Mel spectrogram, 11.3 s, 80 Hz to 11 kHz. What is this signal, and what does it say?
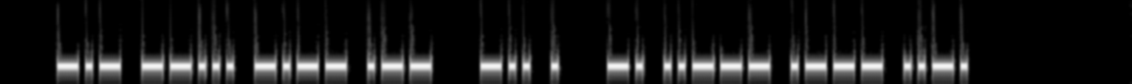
Morse code, heard as a keyed tone, about 17 wpm, 700 Hz. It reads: K7YW DE N2JF
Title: USA Callsign DE Callsign - 4 Characters - 17wpm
